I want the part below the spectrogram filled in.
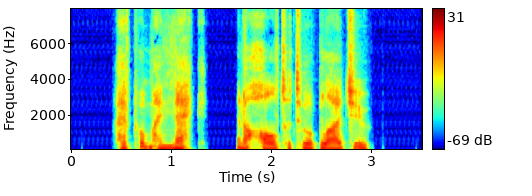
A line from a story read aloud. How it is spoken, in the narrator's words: began Fetz, still somewhat hoarsely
